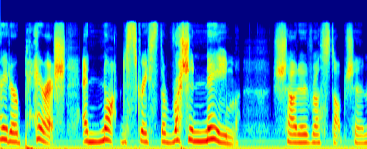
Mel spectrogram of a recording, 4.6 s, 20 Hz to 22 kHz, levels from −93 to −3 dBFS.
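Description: Mains hum runs under the speech from start to finish: a steady 50 Hz tone with low harmonics, roughly 20 dB below the speech, from power-line coupling through a ground loop or nearby transformer.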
